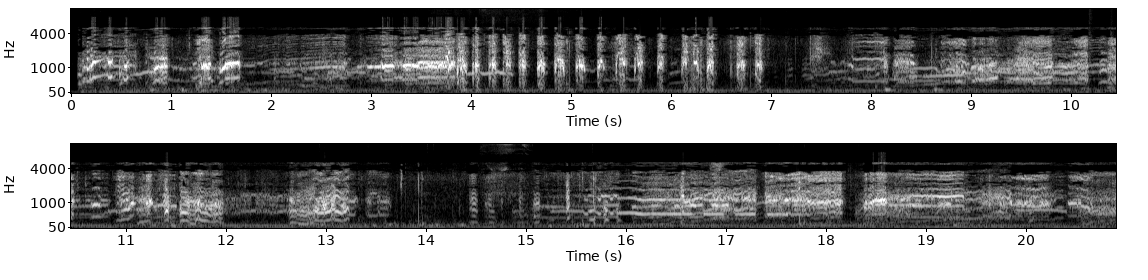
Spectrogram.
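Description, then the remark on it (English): A flock of farm chickens clucking and squawking busily, with overlapping calls and short sharp bursts, fairly loud throughout with no voices. “Or maybe chickens.”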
